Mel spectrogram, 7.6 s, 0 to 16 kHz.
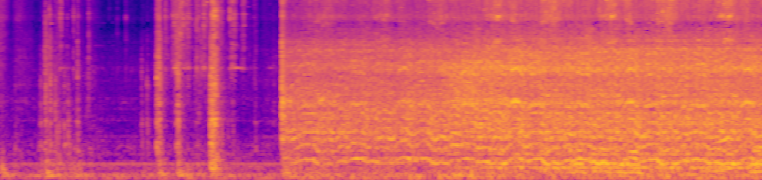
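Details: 2012 Ford E-450 cranking: steady starter churning with a rough, uneven beat that never catches; crank no start with the engine head temperature sensor reading -40, suggesting an open circuit or faulty sensor, cause not confirmed.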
